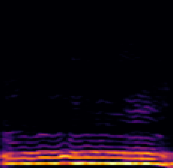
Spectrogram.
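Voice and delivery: high, loud creaking door sound.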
